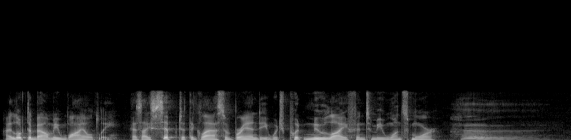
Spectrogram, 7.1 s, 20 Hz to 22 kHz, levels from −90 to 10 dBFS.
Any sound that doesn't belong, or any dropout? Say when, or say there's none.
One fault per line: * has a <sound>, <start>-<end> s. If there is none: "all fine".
* has a sigh, 5.6-6.9 s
